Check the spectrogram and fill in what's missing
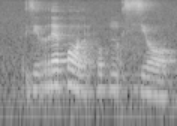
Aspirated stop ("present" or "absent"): absent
